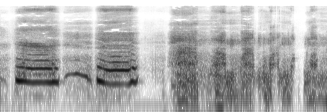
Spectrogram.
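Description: A child's voice making pretend eating noises for a stuffed toy: two held, even-pitched hums with a short higher one between them, then about two seconds of rough, breathy sounds.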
